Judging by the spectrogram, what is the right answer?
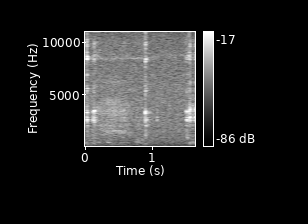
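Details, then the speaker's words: Polaris Scrambler 400 shock drilled and tapped M6x1 for refilling: sharp clicks and squelches at end of travel from trapped air in the shock before refilling with 5W30 oil. "So you can hear that air right there."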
